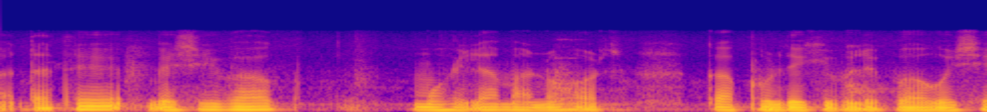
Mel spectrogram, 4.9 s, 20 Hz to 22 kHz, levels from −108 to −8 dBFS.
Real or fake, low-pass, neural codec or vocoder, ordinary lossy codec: real; 7.2 kHz; none; none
